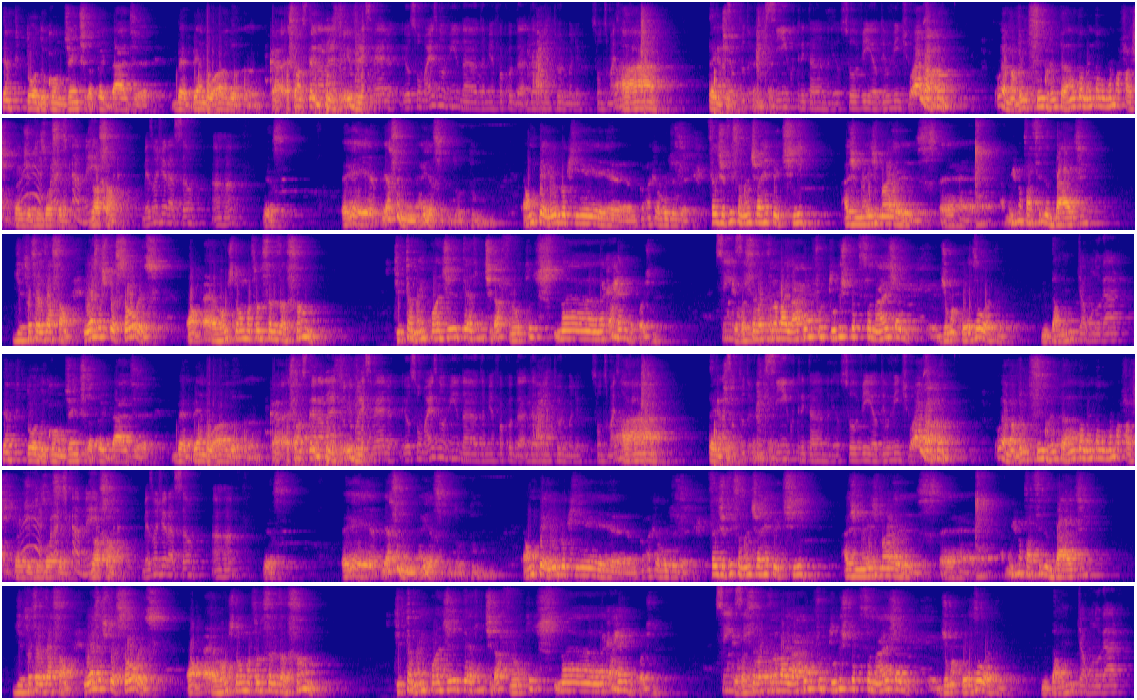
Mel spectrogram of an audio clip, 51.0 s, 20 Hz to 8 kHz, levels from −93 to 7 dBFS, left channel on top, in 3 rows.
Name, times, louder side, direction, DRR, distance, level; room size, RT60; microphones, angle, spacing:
voice 1, 0.0-2.2 2.6-5.4 8.0-8.1 9.2-9.8 10.6-11.0 11.3-11.6 13.6-14.3 14.9-18.0 18.3-18.7 20.9-21.2 22.1-24.4 24.8-29.1 29.6-33.3 34.2-36.4 36.8-38.7 39.9-43.9 44.9-49.0 49.6-50.2, left 2 dB, 50° left, 4 dB, 1.2 m, -26 dB
voice 2, 4.3-9.6 10.7-14.0 17.2-18.8 19.1-20.5 44.7-45.3 50.1-50.8, right 1 dB, 10° right, 4 dB, 1.7 m, -41 dB
16.5 x 16.0 x 4.7 m, 0.90 s
head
